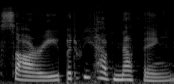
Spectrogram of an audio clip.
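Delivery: plain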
